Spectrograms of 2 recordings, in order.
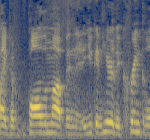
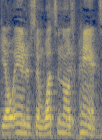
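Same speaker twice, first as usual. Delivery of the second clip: usual speaking voice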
